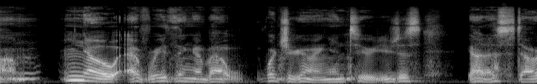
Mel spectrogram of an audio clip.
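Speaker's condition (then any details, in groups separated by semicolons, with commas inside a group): Cerebral palsy; able to speak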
